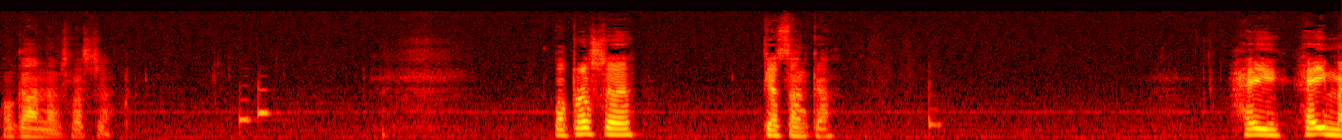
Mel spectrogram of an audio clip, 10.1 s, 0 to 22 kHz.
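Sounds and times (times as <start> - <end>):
two-note rising electronic beep: 1.8 - 2.1.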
